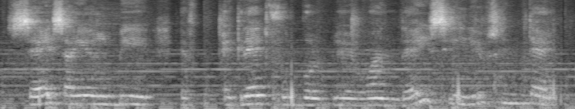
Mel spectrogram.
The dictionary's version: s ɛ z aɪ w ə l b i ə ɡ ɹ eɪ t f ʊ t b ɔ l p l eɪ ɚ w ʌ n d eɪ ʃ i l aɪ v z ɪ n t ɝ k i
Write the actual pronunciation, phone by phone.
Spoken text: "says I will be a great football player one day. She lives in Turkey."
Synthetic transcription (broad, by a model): s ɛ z aɪ w ə l b i ə ɡ ɹ eɪ t f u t b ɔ l p l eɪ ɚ w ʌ n d eɪ s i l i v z ɪ n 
